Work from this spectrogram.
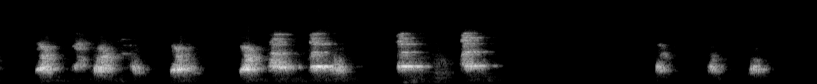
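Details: A Blenheim litter of Cavalier King Charles Spaniel puppies, six pups in an indoor pen, giving quick bursts of high, squeaky barks in a busy run, then after a pause three softer, lower yips spaced about half a second apart.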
